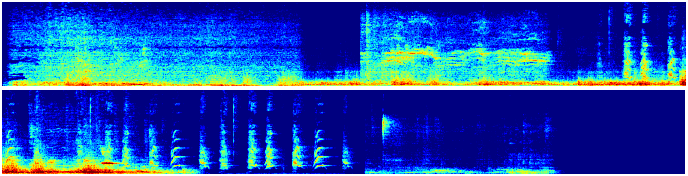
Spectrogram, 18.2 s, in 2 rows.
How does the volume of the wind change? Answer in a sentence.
The loudness of the wind goes up.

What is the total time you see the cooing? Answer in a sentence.
You can hear the cooing for 8 seconds altogether.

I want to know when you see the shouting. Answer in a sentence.
You can't hear the shouting here.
